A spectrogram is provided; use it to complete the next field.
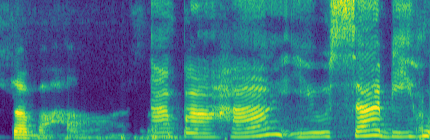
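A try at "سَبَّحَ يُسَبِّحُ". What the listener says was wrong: Okey, sabdu, come on. Kalau tak ada sabdu, kalau sabah yasbahu tu jadi berenang.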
